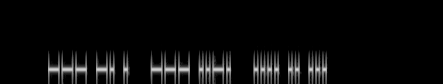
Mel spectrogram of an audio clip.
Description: Morse code, heard as a keyed tone, about 34 wpm, 700 Hz. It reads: ONE OF HIS
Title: Sets of 3 Words 35wpm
